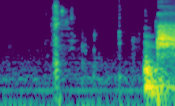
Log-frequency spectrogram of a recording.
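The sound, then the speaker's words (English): A person pauses to take a sip of a drink: a soft slurping sip around the middle, followed by a brief louder swallow or gulp near the end, with faint wet mouth noises and no talking. “I'm going to pause here for a sip.”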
